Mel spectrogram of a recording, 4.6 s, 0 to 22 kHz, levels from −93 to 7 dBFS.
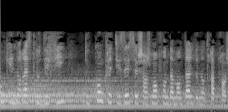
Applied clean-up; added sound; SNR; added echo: none; Gong; 3 dB; none.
